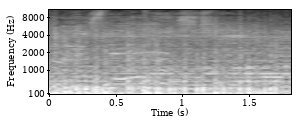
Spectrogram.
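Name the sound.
fireworks exploding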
